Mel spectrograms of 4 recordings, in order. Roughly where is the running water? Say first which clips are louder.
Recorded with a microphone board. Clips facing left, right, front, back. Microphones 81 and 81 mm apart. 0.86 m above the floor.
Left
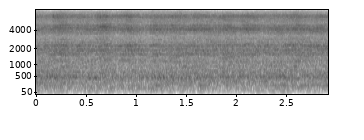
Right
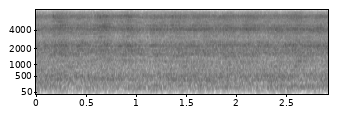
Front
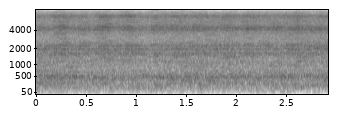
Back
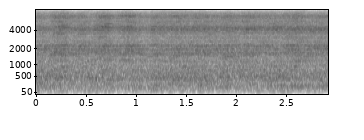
Left 1 dB, back 1 dB; behind left.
